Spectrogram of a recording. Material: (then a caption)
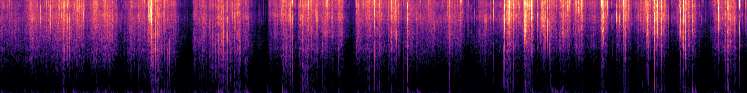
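Plastic. Clear plastic bubble wrap held close is scratched and crumpled by long nails, giving a dense run of bright crinkling, crackling and tearing-like rustles. The sharp scratches come in quick uneven bursts, mostly high in tone with little low end.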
